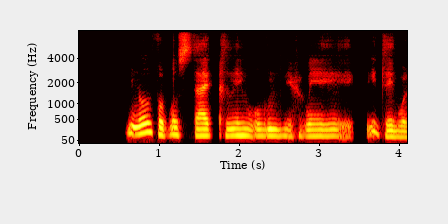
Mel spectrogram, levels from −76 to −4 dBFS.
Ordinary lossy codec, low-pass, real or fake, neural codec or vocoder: none; none; fake; codec, 16 kHz, 0.5 kbps, FreqCodec, larger model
